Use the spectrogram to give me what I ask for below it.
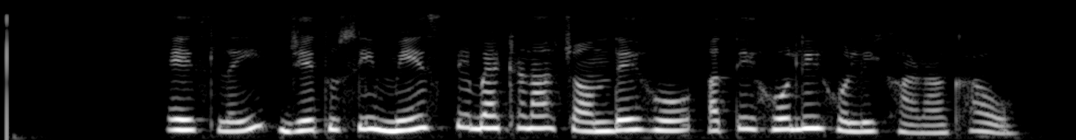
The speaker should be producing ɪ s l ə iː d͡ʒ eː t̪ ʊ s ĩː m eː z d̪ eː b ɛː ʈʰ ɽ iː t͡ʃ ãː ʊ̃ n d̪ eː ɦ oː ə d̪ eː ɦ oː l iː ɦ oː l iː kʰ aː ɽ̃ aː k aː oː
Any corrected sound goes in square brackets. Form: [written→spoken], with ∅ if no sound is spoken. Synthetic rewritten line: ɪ s l ə iː d͡ʒ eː t̪ ʊ s ĩː m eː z [d̪→t̪] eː b ɛː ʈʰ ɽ [iː→aː] t͡ʃ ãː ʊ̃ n d̪ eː ɦ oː ə [d̪→t̪] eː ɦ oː l iː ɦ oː l iː kʰ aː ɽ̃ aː [k→kʰ] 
